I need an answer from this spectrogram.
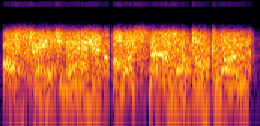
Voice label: voice message weapon destroyed, crew tanks hungarian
